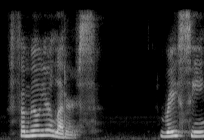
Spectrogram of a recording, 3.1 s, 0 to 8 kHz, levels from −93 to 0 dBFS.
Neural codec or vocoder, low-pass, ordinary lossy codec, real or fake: codec, 24 kHz, 3.1 kbps, DualCodec; 7.2 kHz; AAC, 48 kbps; fake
